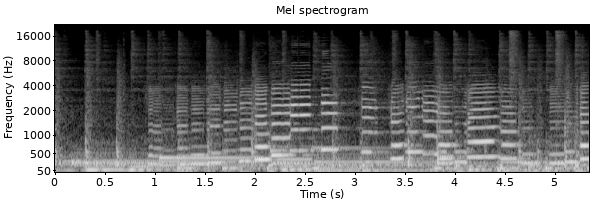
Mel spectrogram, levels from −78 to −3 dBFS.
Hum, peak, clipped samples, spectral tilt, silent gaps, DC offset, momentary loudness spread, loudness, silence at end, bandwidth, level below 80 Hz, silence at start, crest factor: none; -2 dBFS; under 0.1%; -6.5 dB/octave; none; under 0.1%; 6 LU; -18 LUFS; 0 s; 19 kHz; -26 dBFS; 0 s; 14 dB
